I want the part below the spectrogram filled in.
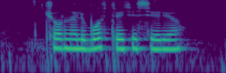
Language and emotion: Russian, neutral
